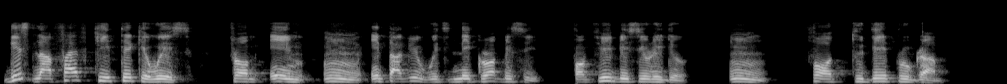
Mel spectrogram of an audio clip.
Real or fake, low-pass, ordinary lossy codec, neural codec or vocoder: fake; 7.2 kHz; none; codec, 44.1 kHz, 7.8 kbps, Pupu-Codec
